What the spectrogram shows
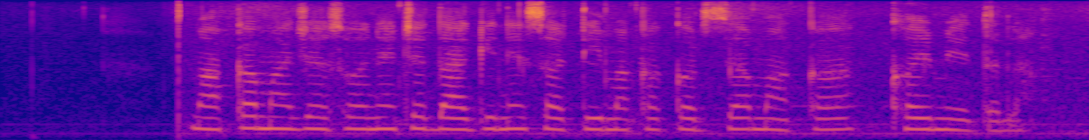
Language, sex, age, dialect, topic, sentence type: Marathi, female, 18-24, Southern Konkan, banking, statement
